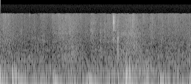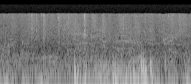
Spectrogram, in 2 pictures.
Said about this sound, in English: Just want you guys to know how to find your way around the manual here. That's a good thing, listening to those pages turn.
